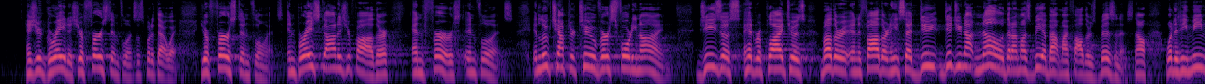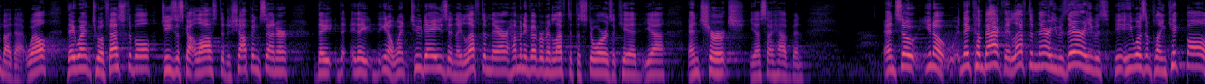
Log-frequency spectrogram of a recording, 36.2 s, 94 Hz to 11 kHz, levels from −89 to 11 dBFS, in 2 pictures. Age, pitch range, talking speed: 40-59, 195-250 Hz, 205 wpm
